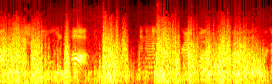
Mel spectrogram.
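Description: Wind buffeting the microphone in a continuous loud rush, with faint, indistinct voices underneath.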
